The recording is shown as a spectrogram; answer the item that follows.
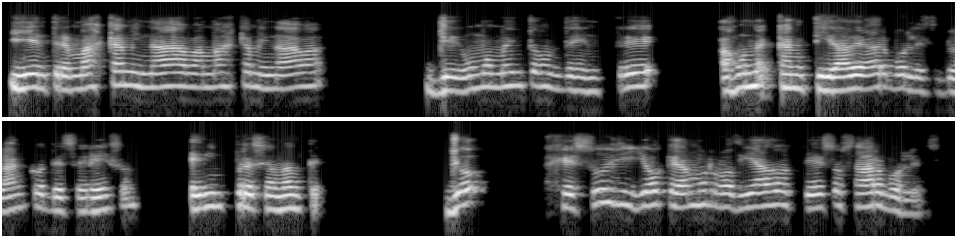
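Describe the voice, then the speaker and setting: A man being interviewed, recounting a spiritual vision in a slow, earnest, repetitive way. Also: sits high, fairly even intonation, a little mellow, highs cut off. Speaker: interview guest.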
